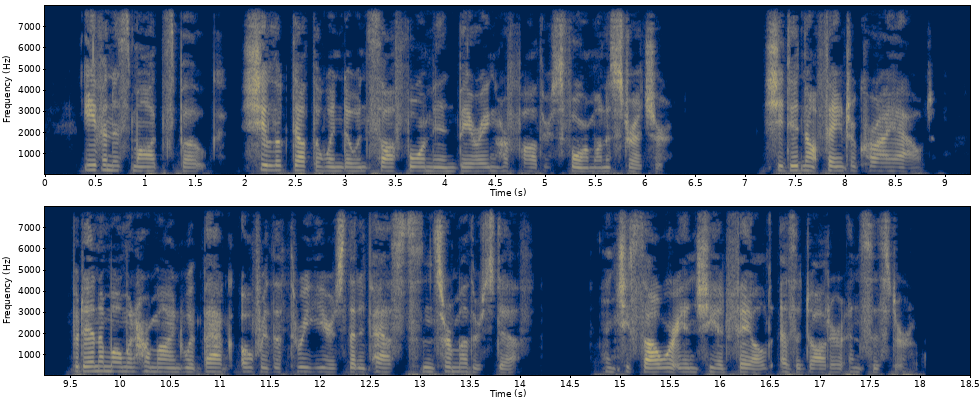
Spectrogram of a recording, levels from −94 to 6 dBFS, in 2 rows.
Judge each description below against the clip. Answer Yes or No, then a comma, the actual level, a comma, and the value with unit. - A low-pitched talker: No, high, 190 Hz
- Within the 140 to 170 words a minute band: No, average, 190 wpm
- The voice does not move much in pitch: Yes, narrow, 2.0 semitones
